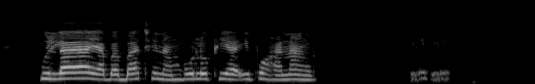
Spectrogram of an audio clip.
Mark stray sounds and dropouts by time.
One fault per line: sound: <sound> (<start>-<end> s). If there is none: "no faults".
sound: laugh (4.1-4.5 s)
